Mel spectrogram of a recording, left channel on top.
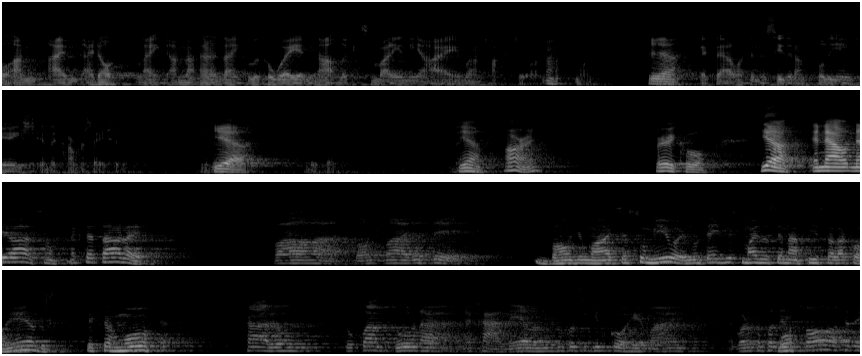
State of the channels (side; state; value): both; different; correlation 0.00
